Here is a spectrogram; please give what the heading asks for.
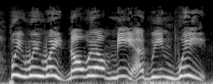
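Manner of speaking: put-on high, loud child's wail; frantic yell. Lyle shouts after his brother Edwin, frantic. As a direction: holler desperately not to be left out.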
